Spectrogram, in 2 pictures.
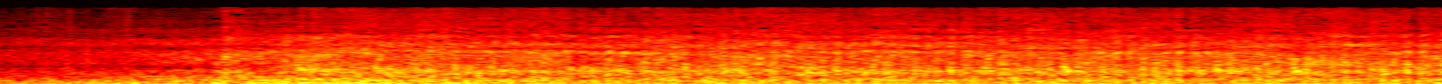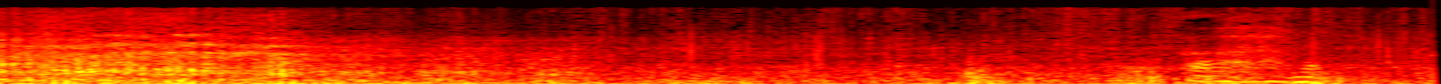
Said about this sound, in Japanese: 例によって例のごとくまた電車が通ります。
